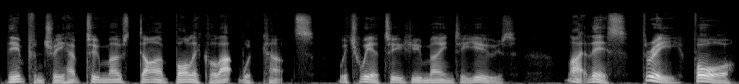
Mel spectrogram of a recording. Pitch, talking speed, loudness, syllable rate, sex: 100 Hz, 145 wpm, -20 LUFS, 4.6 syllables/s, male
